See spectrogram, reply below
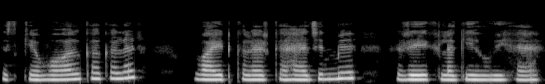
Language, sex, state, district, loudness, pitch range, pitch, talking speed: Hindi, female, Jharkhand, Ranchi, -16 LUFS, 215-245 Hz, 220 Hz, 145 wpm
